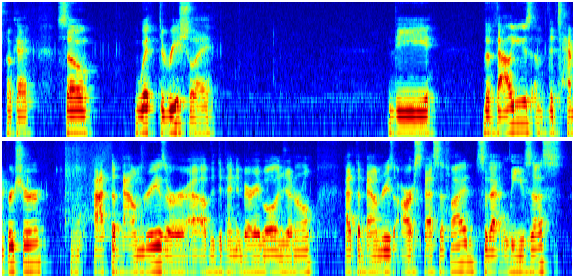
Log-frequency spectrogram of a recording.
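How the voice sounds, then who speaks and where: Gravelly-voiced man giving a university lecture. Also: medium pitch, a little slow, fairly bright tone. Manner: explains step by step with many fillers and restarts. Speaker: engineering lecturer.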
